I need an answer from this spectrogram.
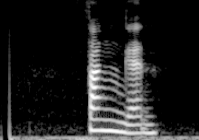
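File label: "to catch", Australian English; PictureDictionary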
